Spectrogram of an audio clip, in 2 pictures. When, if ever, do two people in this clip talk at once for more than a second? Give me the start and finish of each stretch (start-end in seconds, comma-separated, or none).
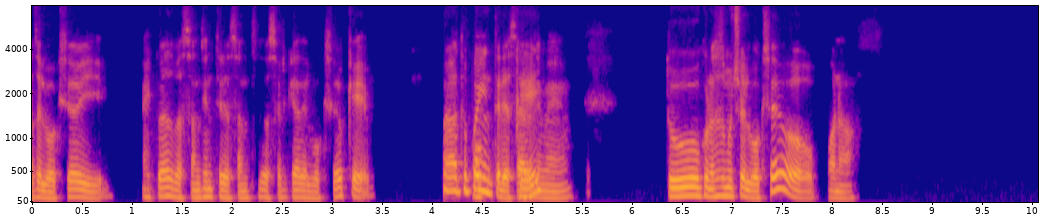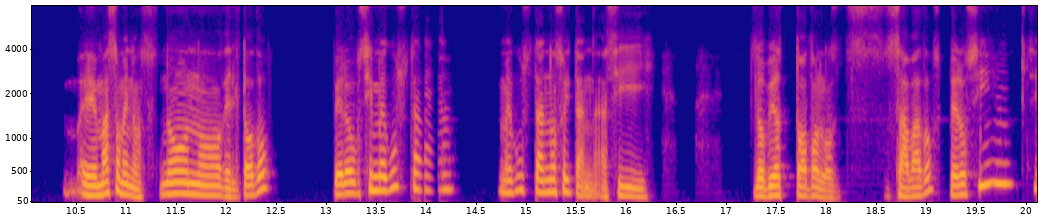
none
